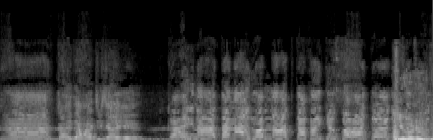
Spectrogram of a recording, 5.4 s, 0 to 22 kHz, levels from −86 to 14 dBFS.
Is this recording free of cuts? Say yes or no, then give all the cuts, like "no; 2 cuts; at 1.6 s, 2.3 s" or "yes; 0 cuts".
no; 1 cut; at 4.5 s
